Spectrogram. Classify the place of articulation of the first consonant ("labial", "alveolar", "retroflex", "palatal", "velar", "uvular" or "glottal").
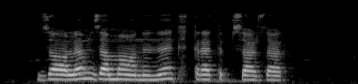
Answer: alveolar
